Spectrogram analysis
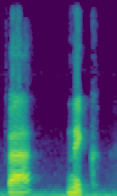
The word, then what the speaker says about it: panic: so let's break this Panic is PA Nick which means I will stress on PA and it's pronounced at panic tragic tragic I will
